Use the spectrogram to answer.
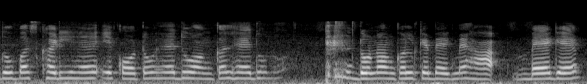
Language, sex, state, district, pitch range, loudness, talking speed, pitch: Hindi, female, Gujarat, Valsad, 265-280 Hz, -17 LUFS, 185 wpm, 275 Hz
